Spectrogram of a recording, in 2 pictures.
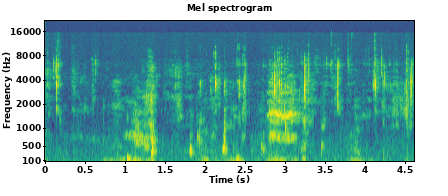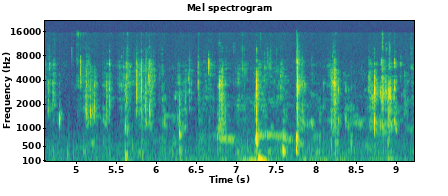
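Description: Faint, wet chewing and lip-smacking of two people eating soft khichuri with their hands, in scattered short clicks.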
